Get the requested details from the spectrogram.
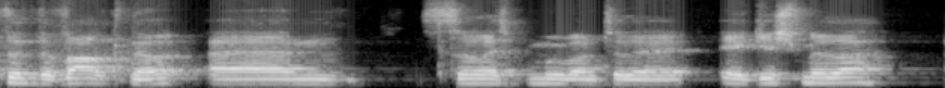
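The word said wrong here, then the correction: Ægishjálmur: Do you want to pronounce it properly? Since I probably butchered it. – Yeah. Eishalmur.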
